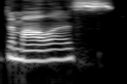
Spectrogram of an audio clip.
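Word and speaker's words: Damalis: first letter d-a d-a-m-a-l-i-s demalis sounds like tamales that's because i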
